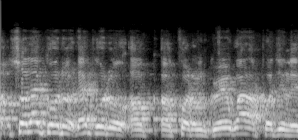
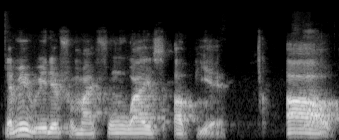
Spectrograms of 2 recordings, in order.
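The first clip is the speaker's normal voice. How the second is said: ordinary talk, nothing marked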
